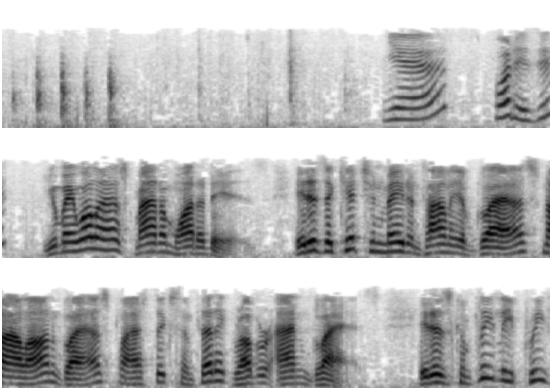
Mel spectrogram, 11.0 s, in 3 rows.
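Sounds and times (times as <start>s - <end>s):
knocking on an old-fashioned kitchen door: 0.0s - 1.0s
speech: 2.6s - 10.9s.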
